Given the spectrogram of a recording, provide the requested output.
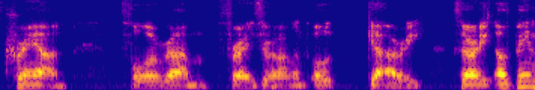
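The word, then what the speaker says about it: K'gari: The official Aboriginal name is Gari. The K is silent.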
